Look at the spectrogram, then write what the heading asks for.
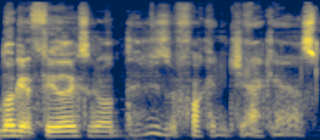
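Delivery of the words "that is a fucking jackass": very hushed, whispered under the breath. Player's character speaking while looking at Felix, whispering. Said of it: "But I'm like whispering it".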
